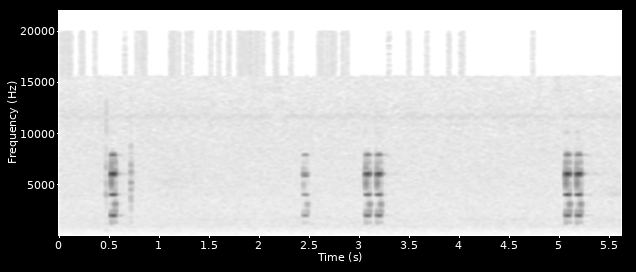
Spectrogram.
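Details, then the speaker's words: Viofo A119 Mini dash cam after recording button pressed by mistake: short high-pitched beeps, mostly in pairs, every couple of seconds, with the record LED blinking; warning that recording is stopped. "it's going to start giving me this kind of beeping effect so i can hear that whoops i pressed the wrong button plus the record led will start blinking here"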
